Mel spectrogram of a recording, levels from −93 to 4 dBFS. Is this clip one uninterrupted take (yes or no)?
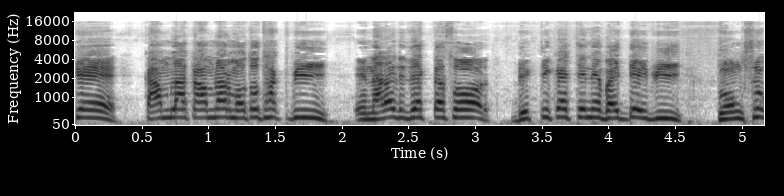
yes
